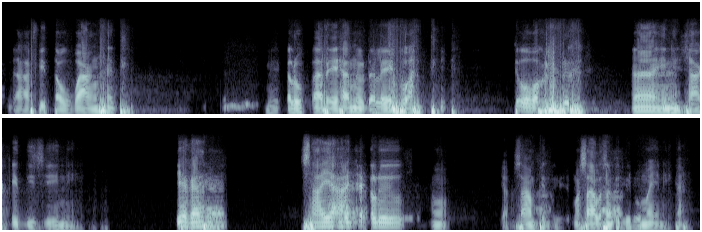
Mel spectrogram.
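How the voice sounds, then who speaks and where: A man preaching a sermon with passion, rising to loud exclamations and dropping to low asides, joking casually with the congregation. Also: animated, a little slow, long pauses, low-quality recording. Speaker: pastor. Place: church service streamed online.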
